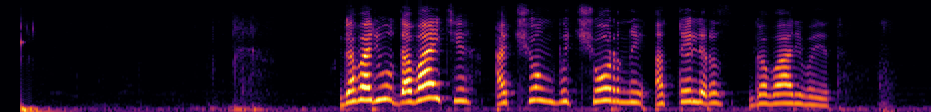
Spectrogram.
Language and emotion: Russian, neutral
